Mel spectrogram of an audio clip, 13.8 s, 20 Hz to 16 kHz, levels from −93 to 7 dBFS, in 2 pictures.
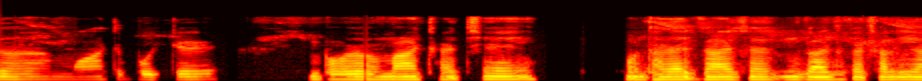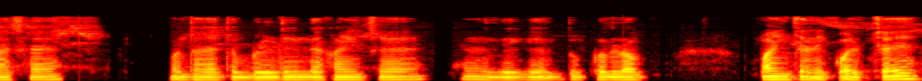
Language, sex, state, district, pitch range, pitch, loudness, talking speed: Bengali, male, West Bengal, Purulia, 110-120 Hz, 115 Hz, -23 LUFS, 85 wpm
